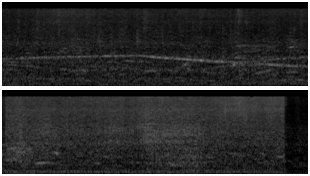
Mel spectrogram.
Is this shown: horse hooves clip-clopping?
no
